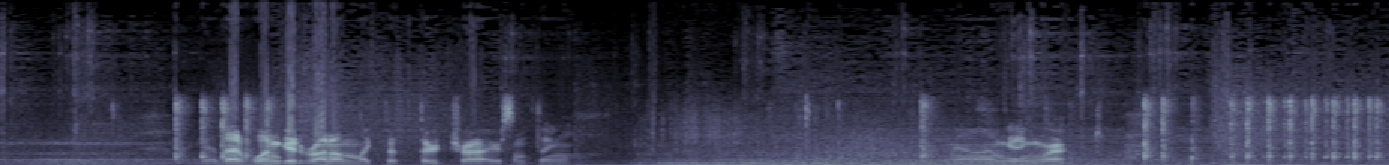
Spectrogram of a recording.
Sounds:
speech, music, drum kit, drum, musical instrument

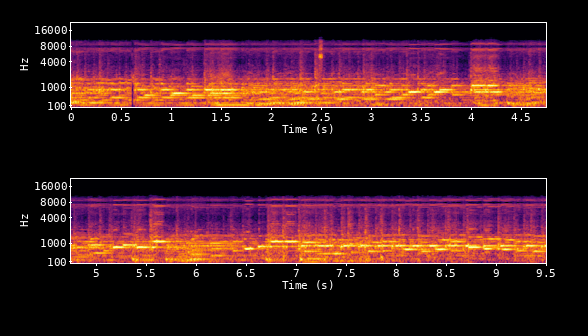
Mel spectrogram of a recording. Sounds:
guitar, music, musical instrument

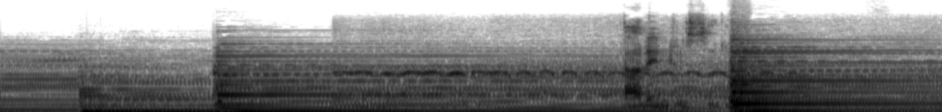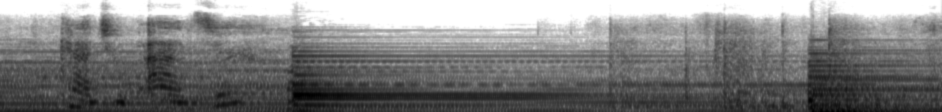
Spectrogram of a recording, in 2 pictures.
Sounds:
speech, music

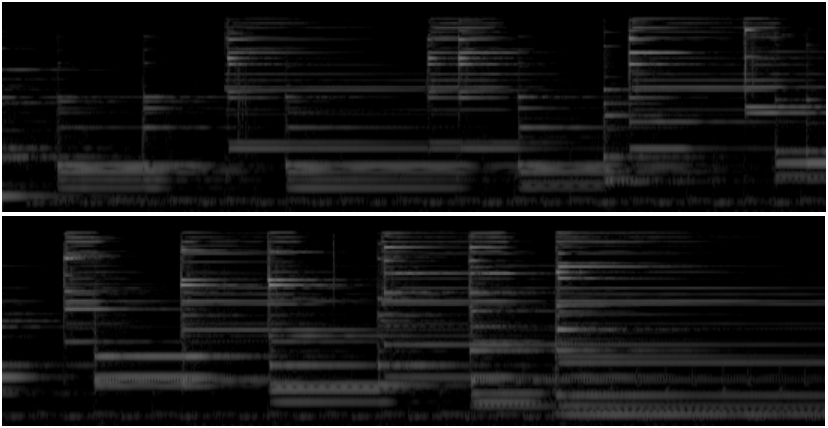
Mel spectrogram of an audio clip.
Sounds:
music, musical instrument, marimba

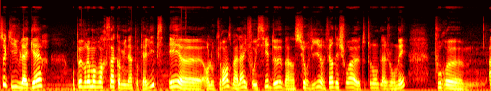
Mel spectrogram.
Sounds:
music, speech

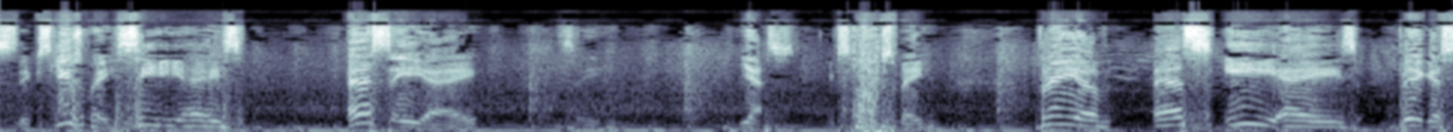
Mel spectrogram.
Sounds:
speech, music

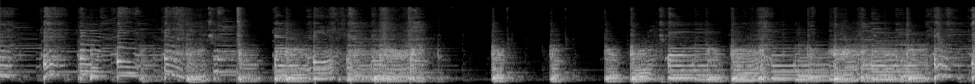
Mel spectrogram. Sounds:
playing steel guitar

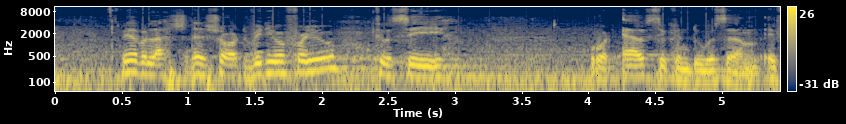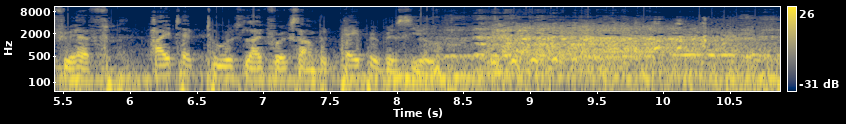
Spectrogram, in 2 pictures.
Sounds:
laughter, speech

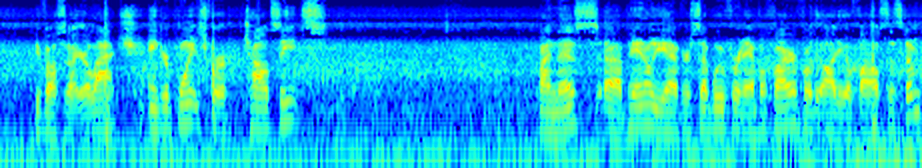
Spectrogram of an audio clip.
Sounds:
vehicle, speech

